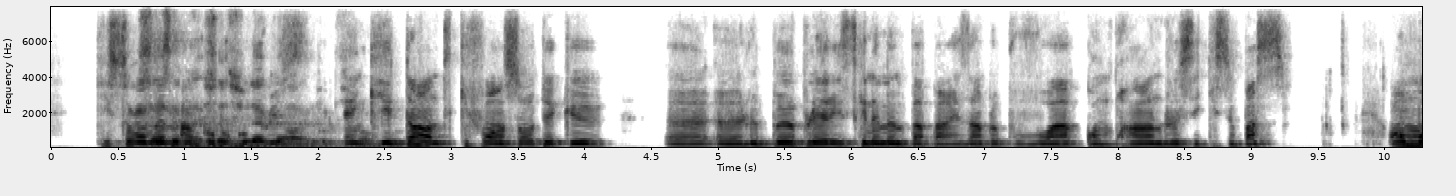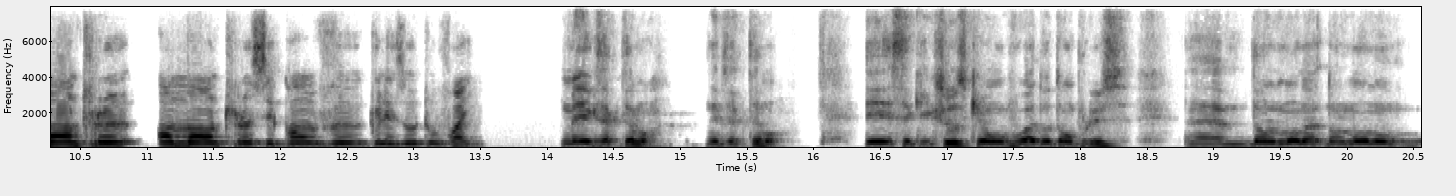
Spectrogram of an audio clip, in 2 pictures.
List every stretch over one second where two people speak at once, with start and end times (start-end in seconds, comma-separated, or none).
0.6-2.5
